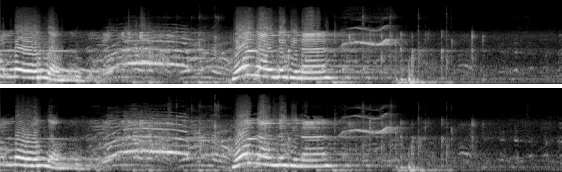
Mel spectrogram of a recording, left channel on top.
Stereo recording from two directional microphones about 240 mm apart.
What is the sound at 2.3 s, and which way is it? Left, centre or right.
Speech, left.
